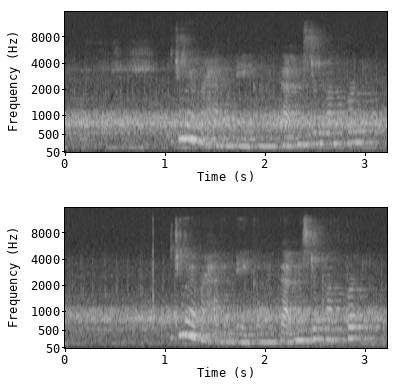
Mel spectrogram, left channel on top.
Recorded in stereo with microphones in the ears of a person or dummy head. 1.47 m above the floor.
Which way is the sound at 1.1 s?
45° right (ahead or behind).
